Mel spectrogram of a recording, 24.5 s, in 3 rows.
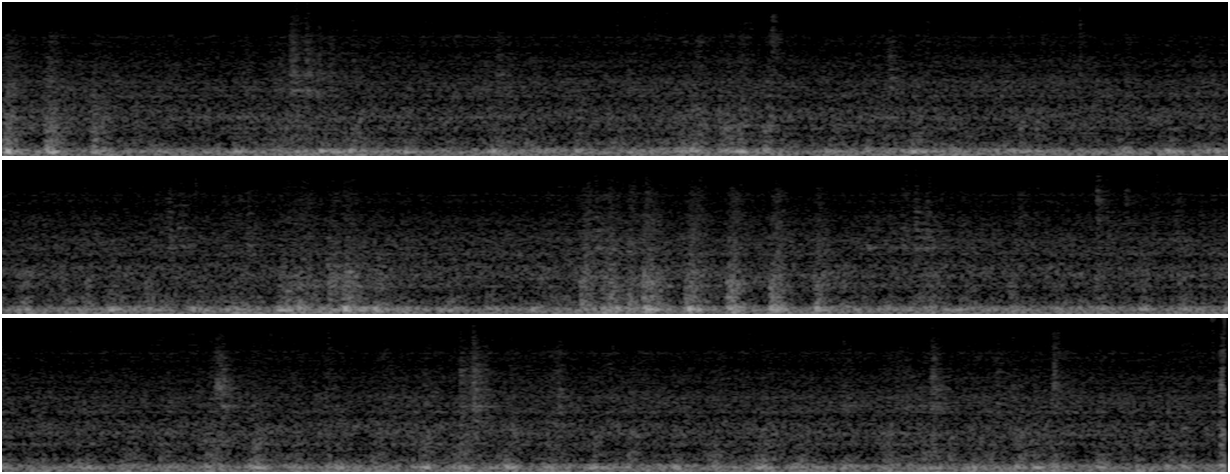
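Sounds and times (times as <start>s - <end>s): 
train interior corridor ambience at fast constant speed: 0.0s - 24.5s.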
